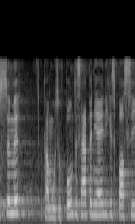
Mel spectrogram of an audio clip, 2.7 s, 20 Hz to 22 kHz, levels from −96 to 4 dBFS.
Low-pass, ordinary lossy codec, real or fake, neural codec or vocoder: 7.2 kHz; none; real; none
